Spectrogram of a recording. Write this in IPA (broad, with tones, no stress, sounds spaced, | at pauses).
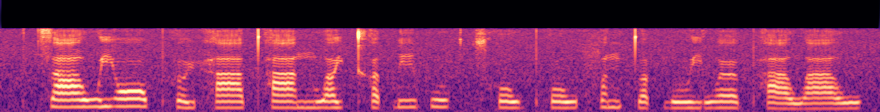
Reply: t͡s aː˨˧ w j ɔː˧ pʰ ɵ˨˩ ɥ h aː˨˧ t̪ʰ aː˨˧ n w ɐ˧ j kʰ ɐ˨ t̚ iː˧ p uː˧ k̚ t͡sʰ o˨˧ w pʰ o˨˧ w f ɐ˥ n t̪ ɐ˨ k̚ w uː˨ j w œː˧ pʰ aː˨˩ w aː˨˧ w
